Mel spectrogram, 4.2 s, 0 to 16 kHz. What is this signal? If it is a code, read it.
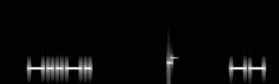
Morse code, heard as a keyed tone, about 17 wpm, 700 Hz. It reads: / M
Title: Single Character (Letter:Number:Punctuation:Prosign) Alt 17wpm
